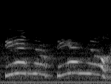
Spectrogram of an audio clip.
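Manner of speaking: mock scream, high and stretched; imitated fan screaming. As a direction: squeal the name like a fan at a show. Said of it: "I started screaming".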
